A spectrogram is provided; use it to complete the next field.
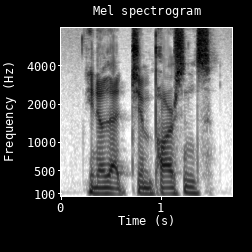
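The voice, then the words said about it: Imitates another person's voice. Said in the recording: “my impersonation of my dad ... he said it the same way, the same inflection”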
